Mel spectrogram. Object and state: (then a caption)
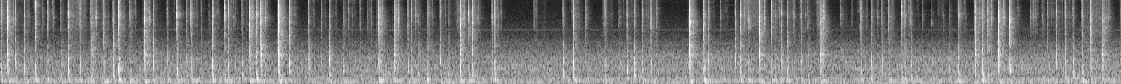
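Plastic laptop keyboard. Fingertips type on the black plastic keycaps of a dark laptop resting on a wooden desk. The result is a steady stream of quick, bright, clicky taps with almost no low end, each dying away almost instantly, broken by brief pauses.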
